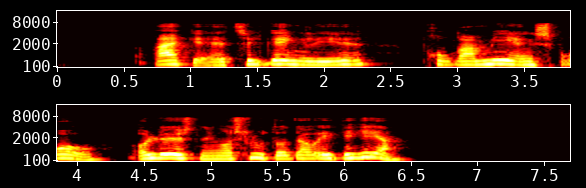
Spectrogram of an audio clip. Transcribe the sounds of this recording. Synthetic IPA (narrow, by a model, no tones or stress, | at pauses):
ʁaɡ̥əæt͡sʰe̝lɡ̥eŋ̰əliə | pʰʁo̝ɡ̥ʁɑ̈me̝ːeŋsb̥ʁɔʊ̰ʔɒ̽løːsne̝ŋɐslud̥ɐd̥ɒʊe̝ɡ̥əɦeɐ̰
